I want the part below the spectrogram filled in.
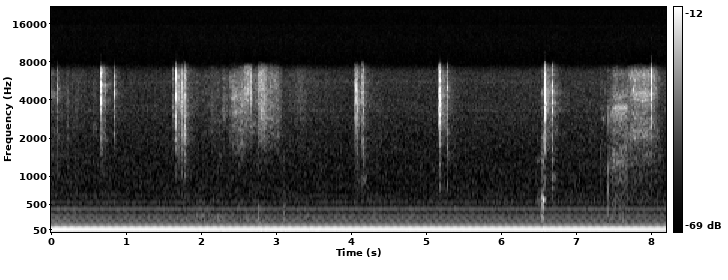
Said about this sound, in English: And press Return or Enter on your keyboard.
